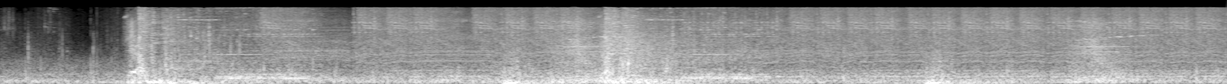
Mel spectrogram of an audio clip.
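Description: Blasts boom and crackle with showers of sparks.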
